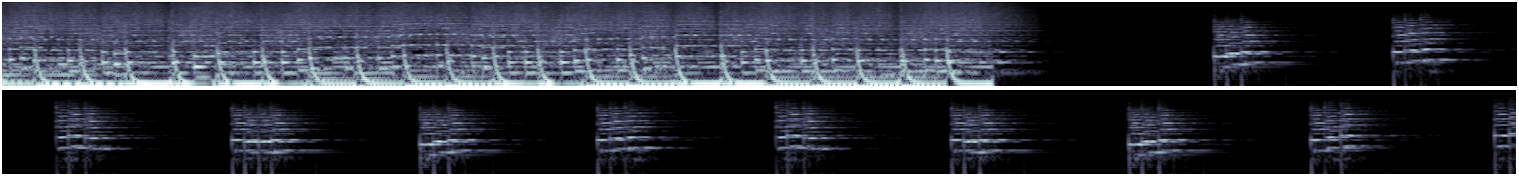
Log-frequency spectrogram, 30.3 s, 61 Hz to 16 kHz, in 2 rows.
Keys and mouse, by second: 5.5 KP_6, 6.1 KP_6, 6.8 KP_6, 7.5 KP_6, 10.1-16.8 KP_2, 18.1 KP_4, 22.1 KP_Add, 26.1 shift+a.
